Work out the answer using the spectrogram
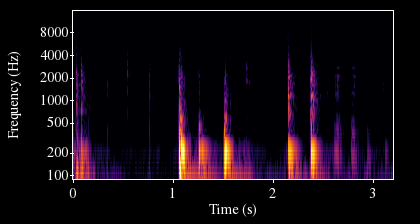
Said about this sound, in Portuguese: É que eles fazem, não é só bater com o copo, eles fazem lá, depois fazem assim umas coisas com a mão, por cima e por baixo, fazem lá umas camalhotas.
